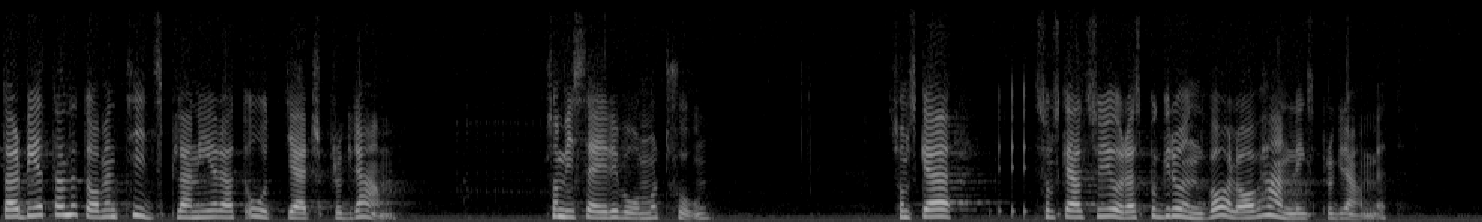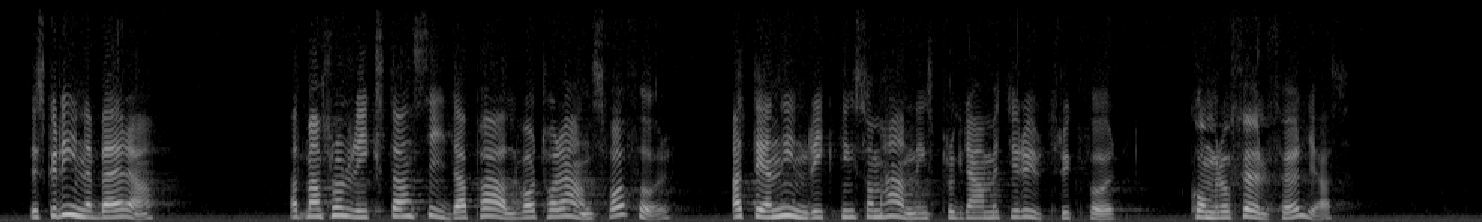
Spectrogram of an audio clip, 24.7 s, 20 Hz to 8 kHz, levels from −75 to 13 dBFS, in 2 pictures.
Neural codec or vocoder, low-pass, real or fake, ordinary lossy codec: none; none; real; none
